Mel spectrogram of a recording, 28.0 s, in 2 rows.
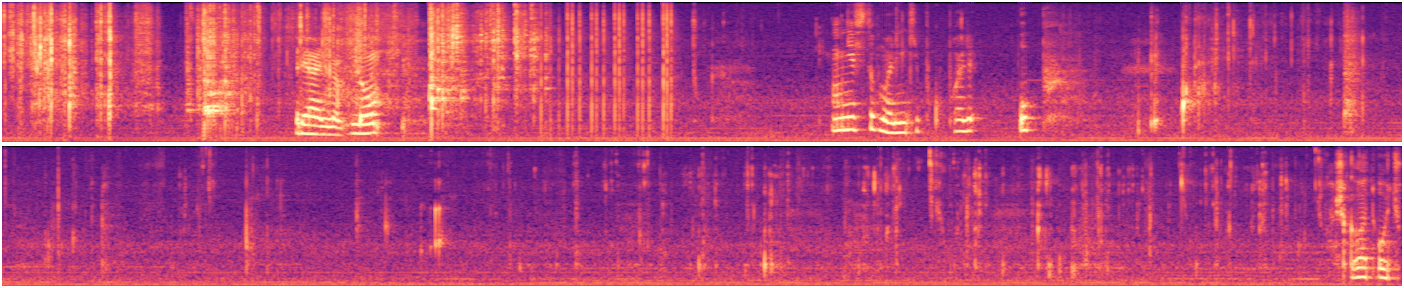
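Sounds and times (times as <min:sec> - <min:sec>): chewing and biting chocolate: 0:17.6 - 0:27.7.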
